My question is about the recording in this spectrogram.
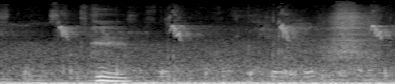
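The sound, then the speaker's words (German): Birds chirp in short, bright bursts every second or so against a steady outdoor hum, with a lower warbling call briefly standing out near the start. “Reicht eigentlich, das Vogelzwitschern zu haben, oder?”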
